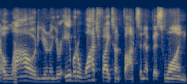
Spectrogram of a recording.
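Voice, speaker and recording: An unremarkable speaking voice, its pitch varying in an ordinary way. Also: man. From Los Angeles, California. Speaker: ring announcer, play-by-play commentator, sports anchor. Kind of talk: casual interview answer.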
